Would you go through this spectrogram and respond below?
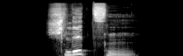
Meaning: to slit
- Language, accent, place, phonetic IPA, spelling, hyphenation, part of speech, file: German, Germany, Berlin, [ˈʃlɪt͡sn̩], schlitzen, schlit‧zen, verb, De-schlitzen.ogg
